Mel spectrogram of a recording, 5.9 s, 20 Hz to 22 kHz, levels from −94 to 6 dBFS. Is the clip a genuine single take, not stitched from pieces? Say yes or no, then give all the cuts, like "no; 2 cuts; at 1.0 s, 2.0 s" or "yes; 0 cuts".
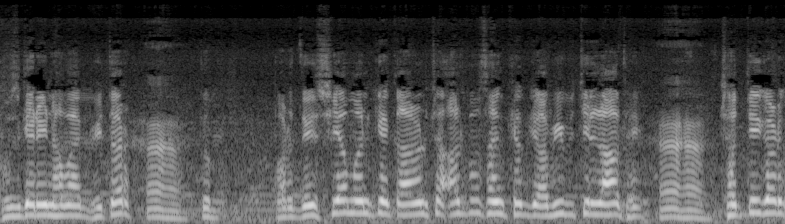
yes; 0 cuts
